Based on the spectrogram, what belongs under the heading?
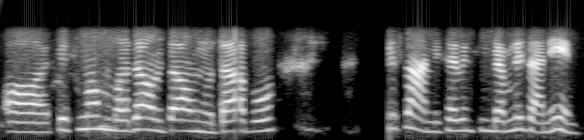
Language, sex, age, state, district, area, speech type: Nepali, female, 18-30, West Bengal, Kalimpong, rural, conversation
